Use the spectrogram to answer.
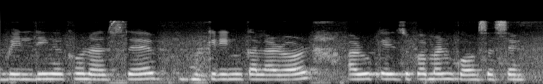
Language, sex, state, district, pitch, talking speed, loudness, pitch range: Assamese, female, Assam, Kamrup Metropolitan, 240 Hz, 100 wpm, -11 LUFS, 235-245 Hz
